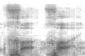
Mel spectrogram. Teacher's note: Kho-nya ini memang huruf kasar di atas tenggorokan ini ya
